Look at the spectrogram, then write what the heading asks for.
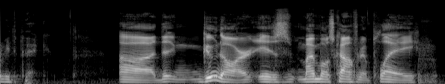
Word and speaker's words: Gunnar: agree it's not good stop saying it is gular it literally is the Chad confirmed it it's gunar that's how you say it and they're just they're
